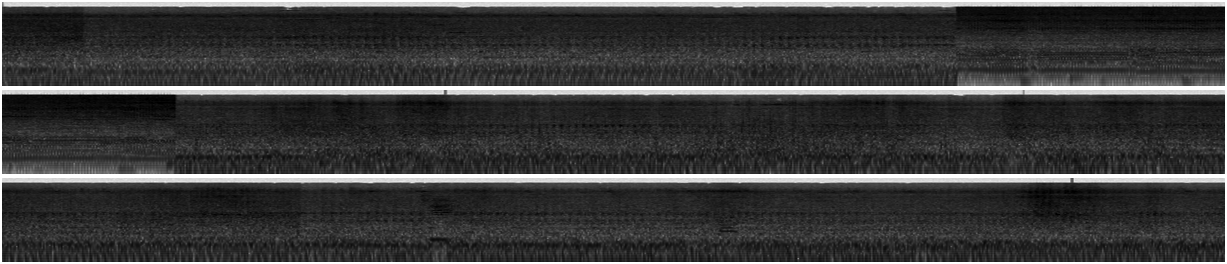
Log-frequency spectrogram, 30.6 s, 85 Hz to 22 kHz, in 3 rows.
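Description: Engine hum and road noise heard from inside a vehicle driving through town traffic. The sound changes abruptly for a few seconds about 8 s in, then returns somewhat louder.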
